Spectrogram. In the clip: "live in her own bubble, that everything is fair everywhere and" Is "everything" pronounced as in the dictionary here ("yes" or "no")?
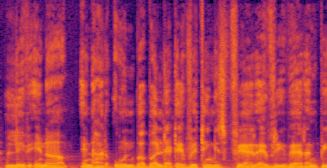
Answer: no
